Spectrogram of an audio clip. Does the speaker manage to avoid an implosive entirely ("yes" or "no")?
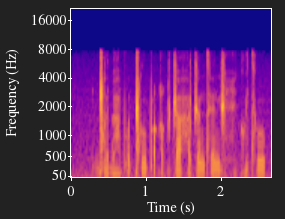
no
